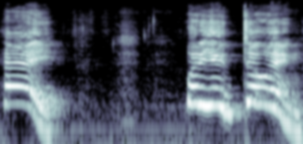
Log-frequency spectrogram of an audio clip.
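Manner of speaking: high, loud shout sounding from far away. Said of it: "someone on the other side of the building going".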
